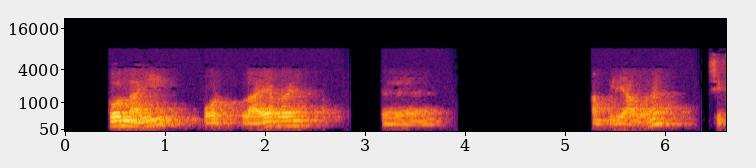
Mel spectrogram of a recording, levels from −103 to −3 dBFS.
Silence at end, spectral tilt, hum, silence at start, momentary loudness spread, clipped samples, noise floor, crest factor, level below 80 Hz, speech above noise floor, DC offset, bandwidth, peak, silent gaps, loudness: 0 s; -8 dB/octave; none; 0.45 s; 20 LU; under 0.1%; under -90 dBFS; 20 dB; -60 dBFS; over 73 dB; under 0.1%; 7.6 kHz; -2 dBFS; 2.86-3.15 s, 3.94-5.25 s, 6.39-6.43 s; -19 LUFS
